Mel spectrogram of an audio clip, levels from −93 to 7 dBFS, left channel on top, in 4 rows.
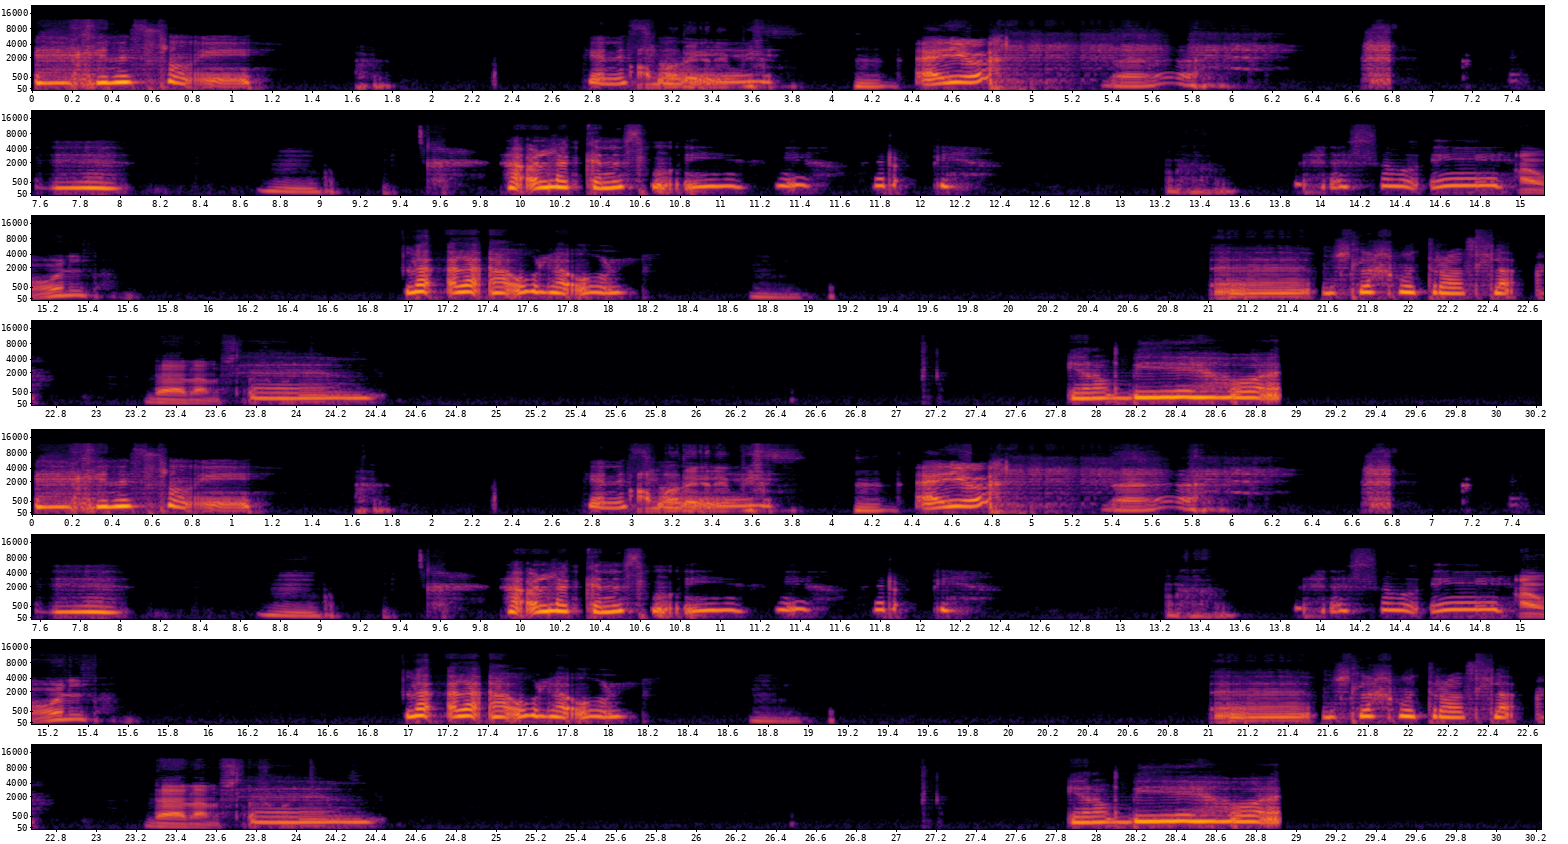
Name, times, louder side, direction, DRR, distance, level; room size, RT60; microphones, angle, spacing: voice 1, 0.0-1.1 2.8-3.7 4.4-6.1 6.6-6.8 7.6-8.0 9.5-11.5 11.8-12.3 13.9-14.9 17.0-18.1 21.0-22.5 23.8-24.4 27.9-28.9, equal, 5° left, 2.1 m, -26 dB
voice 2, 3.0-3.7 4.1-4.3 5.3-6.0 8.7-9.1 13.2-13.6 15.0-15.5 18.7-19.0 23.2-23.9, right 2 dB, 40° right, 5.7 m, -36 dB
head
